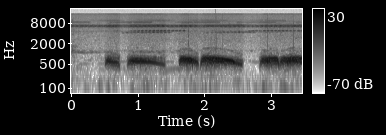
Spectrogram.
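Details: Trained decoy spotted dove in January, calling to lure a rival bird into the yard for trapping: three loud, hollow, mid-pitched cooing notes, the second and third drawn out and falling slightly, separated by short pauses.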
